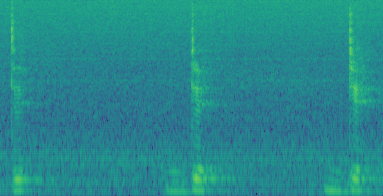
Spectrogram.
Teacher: âm d là âm rung, lưỡi y nguyên như vậy nhưng mà nói chữ d giống như chữ d của tiếng Việt vậy đó, cổ rung.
